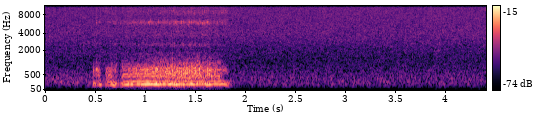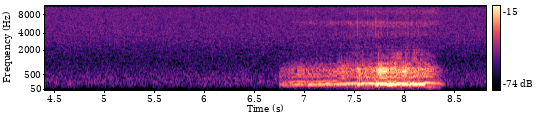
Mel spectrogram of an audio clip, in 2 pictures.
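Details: Shih Tzu dog snoring while asleep: two drawn-out rasping, buzzy snores about five seconds apart, each lasting over a second, with quiet breathing between.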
